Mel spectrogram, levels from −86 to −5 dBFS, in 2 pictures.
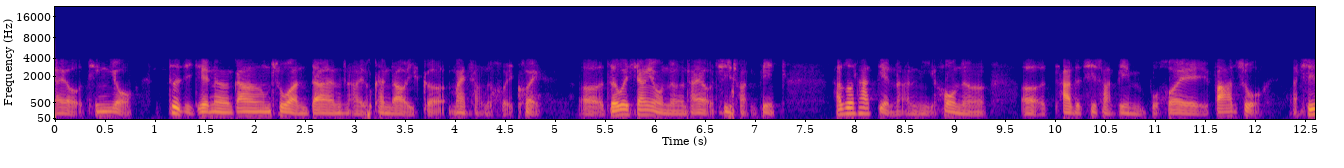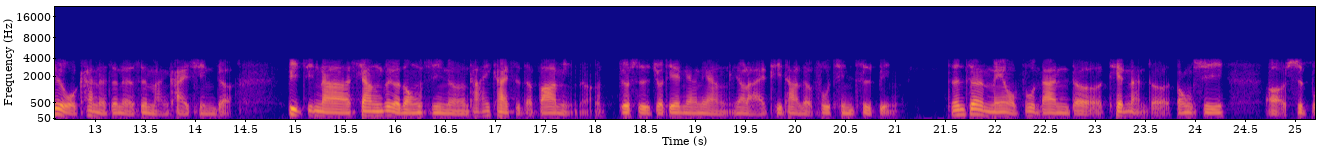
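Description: Throughout, the speech has passed through the GSM full-rate codec. The codec models the vocal tract and drives that filter with a coarse excitation of regularly spaced pulses, keeping only every third excitation sample, at a rate that fits the 13 kbit/s full-rate mode. The line band runs from 250 Hz to 3.5 kHz, so the speech is thin and narrow. The pulse excitation gives it a plainly audible buzzy, gravelly roughness.

From 3.07 to 3.16 s and again from 6.72 to 6.79 s, GSM bit errors hit the link. Corrupted bits reached the decoder, so the filter, pitch or gain values it rebuilt were wrong frame after frame for the length of each burst. The result is a short patch of broken sound each time. The spectrum bends or the level jumps, and the speech turns briefly to squawks, pops and gargling before the decoder recovers.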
